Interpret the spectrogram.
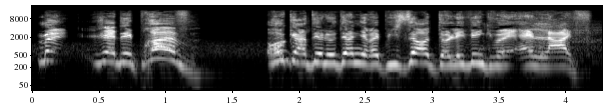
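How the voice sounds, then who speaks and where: A man's voice: very high-pitched, normal speed, vocal fry, sharp tone, exaggerated voice. A man voicing a vain, dramatic football star in a cartoon, boastful and theatrical. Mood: pleading. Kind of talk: animated cartoon dub acting.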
